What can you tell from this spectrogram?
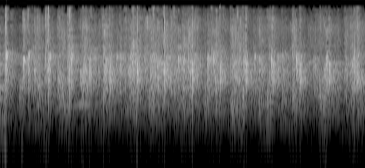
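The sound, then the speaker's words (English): A crowd claps steadily, a dense, sustained wash of applause that holds at a fairly loud, even level throughout without any voices rising above it, applauding voters in the Seattle region approving a ballot measure for transit improvements. “Let's just applaud that.”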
